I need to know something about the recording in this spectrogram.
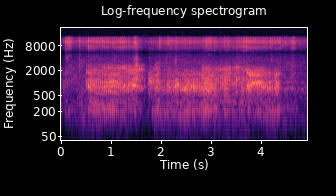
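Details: Three-week-old English Bulldog puppies growl as they play, a rough, buzzy rumble held for several seconds with a brief break near the middle.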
